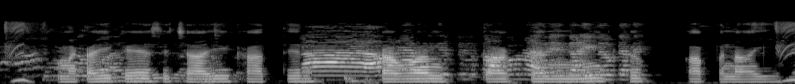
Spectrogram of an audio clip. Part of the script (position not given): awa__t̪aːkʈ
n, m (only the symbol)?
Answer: n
